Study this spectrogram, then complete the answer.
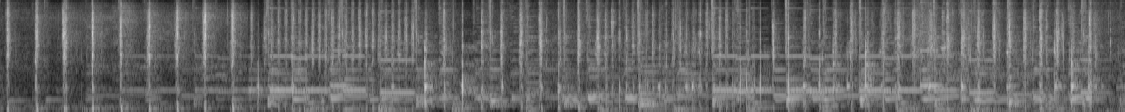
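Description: Chili paste being pounded in a mortar for a northern Thai Tai Lue crab chili dip, a steady run of sharp, close thuds that starts slow and quickens into a fast, continuous rhythm.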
